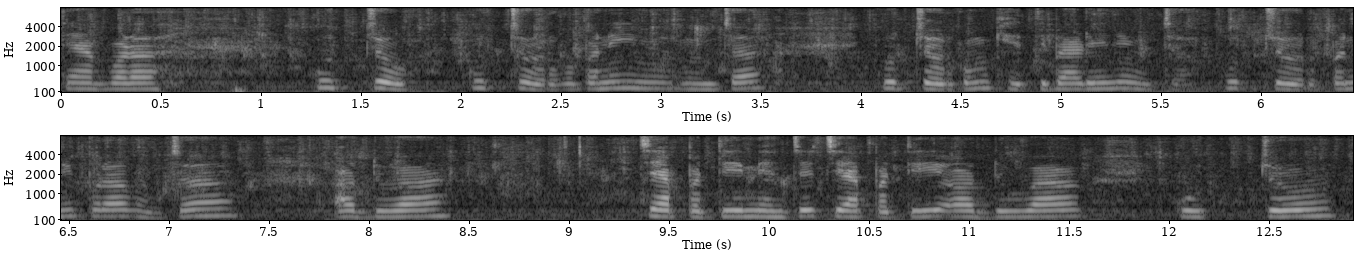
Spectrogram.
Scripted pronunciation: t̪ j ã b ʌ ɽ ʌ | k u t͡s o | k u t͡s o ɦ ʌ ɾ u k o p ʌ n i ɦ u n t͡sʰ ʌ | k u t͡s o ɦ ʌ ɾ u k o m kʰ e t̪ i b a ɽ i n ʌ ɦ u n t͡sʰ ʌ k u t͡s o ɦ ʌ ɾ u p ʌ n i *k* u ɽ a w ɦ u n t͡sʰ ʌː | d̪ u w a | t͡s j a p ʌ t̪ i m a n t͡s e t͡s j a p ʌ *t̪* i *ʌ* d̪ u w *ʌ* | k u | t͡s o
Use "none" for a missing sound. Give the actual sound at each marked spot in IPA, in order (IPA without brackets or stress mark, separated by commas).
p, t̪, ʌ, a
